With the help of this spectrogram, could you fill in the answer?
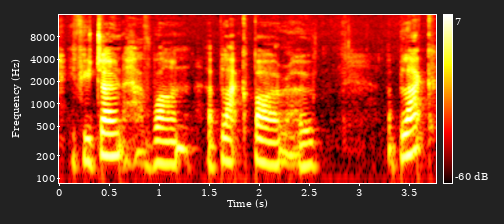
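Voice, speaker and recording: A woman with a British accent, fairly low pitch and very slow pace, in a very clean recording with a silent background. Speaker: art instructor. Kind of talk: tutorial. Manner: calm, instructive.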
